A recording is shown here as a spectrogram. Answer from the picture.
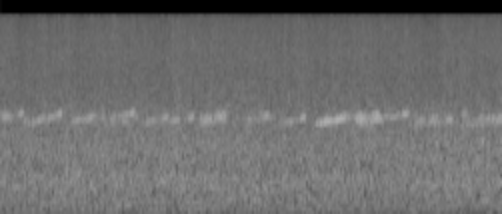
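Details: Frogs calling by a river deep in a pristine forest, a high pulsed trill running almost without pause throughout and swelling near the end, over a steady broad rush of flowing water.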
